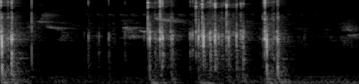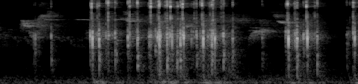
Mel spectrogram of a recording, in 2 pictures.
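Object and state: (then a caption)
Plastic mechanical keyboard being typed on. Fingertips of both hands type on the keys of a retro-style cream plastic mechanical keyboard with black and purple keycaps. Bursts of quick, bright, clicky keystrokes come in rapid runs, separated by short quiet pauses, with each click very short and dry.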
